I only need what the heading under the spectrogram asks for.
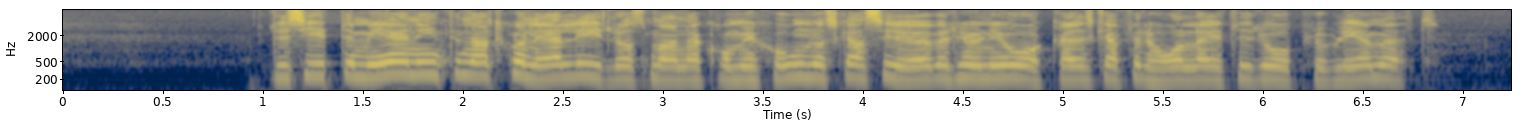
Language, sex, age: Swedish, male, 32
